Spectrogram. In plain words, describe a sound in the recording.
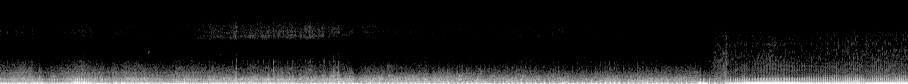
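A motorcycle engine rumbles and hums close by.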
